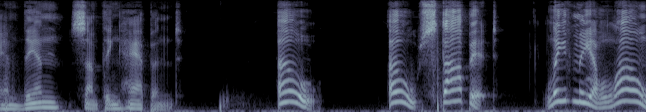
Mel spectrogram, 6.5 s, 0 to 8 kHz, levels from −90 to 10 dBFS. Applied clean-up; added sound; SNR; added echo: neural mask model Resemble Enhance denoiser.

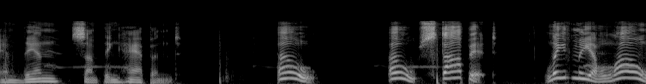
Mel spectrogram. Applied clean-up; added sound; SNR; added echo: neural mask model RNNoise.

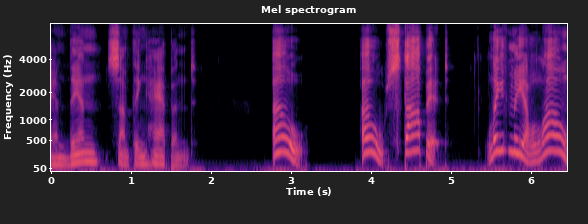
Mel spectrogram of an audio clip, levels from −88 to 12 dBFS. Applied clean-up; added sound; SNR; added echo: none; none; none; none.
